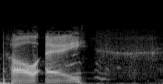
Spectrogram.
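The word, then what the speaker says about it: Collei: I'm pretty sure your name's pronounced Kali instead of Call A.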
